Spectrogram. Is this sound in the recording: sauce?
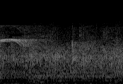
no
